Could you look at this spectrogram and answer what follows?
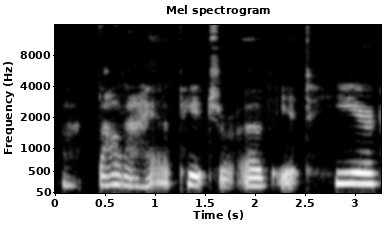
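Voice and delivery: whispered to herself while searching; half-voiced whisper, searching. Real, not acted.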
